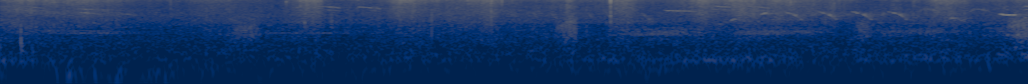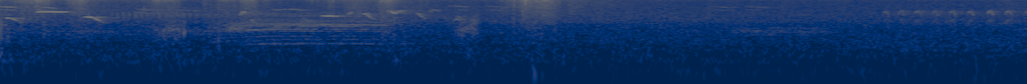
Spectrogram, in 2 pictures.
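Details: Zwartbles sheep, jet black lambs and hoggets, in a field on a regenerative farm in County Kilkenny, Ireland, on an evening walk; one distant, brief harmonic bleat amid steady outdoor noise and scattered high bird chirps as swallows feed overhead.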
